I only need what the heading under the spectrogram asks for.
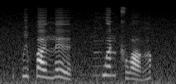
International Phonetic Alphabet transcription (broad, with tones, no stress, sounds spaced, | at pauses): p i˥ p a˥˧ ɪ̯ n̪ e˥˩ ɪ̯ | m w ə˥ n ʈ͡ʂ w ɑ˨˩˦ ŋ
